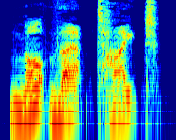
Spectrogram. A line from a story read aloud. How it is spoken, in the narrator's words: he growled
